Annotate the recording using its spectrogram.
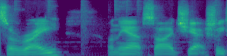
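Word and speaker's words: Sarray: mcmahon and nxt signing i believe it's pronounced soray on the outside she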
